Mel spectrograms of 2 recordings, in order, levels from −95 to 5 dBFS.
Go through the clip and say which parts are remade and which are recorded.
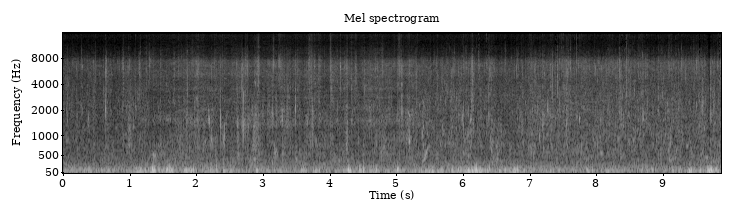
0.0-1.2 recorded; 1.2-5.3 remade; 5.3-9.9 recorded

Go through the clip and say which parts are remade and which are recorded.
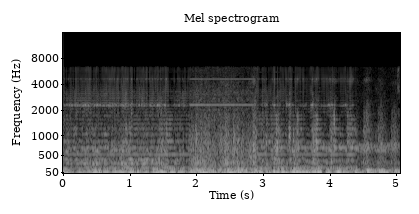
0.0-1.9 remade; 1.9-2.9 recorded; 2.9-4.4 remade; 4.4-5.1 recorded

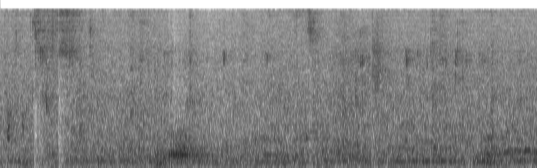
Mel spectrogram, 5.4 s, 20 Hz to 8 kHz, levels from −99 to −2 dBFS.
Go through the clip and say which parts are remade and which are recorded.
0.0-1.8 remade; 1.8-2.6 recorded; 2.6-3.1 remade; 3.1-3.8 recorded; 3.8-5.4 remade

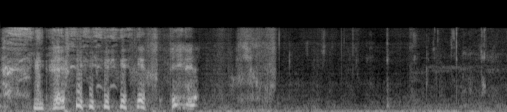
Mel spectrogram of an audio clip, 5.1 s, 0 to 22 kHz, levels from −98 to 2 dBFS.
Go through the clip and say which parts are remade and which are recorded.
0.0-1.4 recorded; 1.4-4.1 remade; 4.1-5.1 recorded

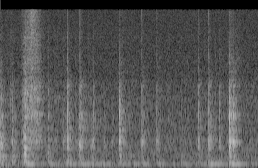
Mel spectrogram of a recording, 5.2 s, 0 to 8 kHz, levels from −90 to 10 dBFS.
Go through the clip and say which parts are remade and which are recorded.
0.0-5.2 recorded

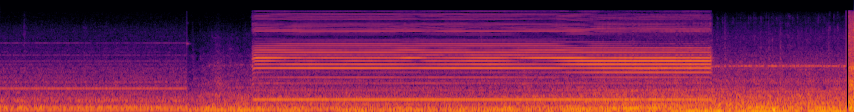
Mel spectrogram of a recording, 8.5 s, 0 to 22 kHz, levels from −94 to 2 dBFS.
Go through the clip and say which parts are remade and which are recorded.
0.0-8.5 recorded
